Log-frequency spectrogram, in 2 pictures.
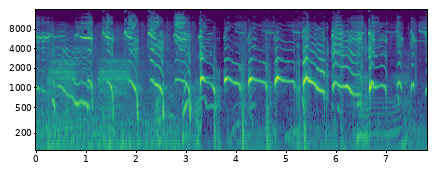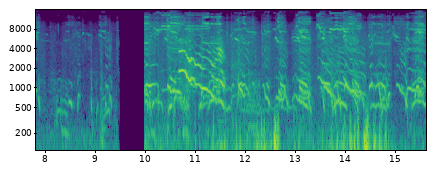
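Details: Dog giving repeated high whimpers, each a quick rising-then-falling cry about twice a second, fading out before a louder, busier stretch of dense overlapping whines over a rumbling background.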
